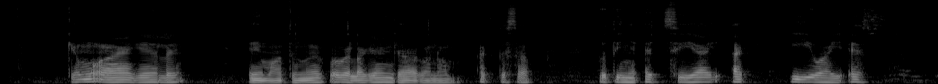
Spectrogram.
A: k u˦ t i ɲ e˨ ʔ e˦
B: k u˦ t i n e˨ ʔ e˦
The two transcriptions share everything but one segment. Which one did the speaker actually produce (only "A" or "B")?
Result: A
